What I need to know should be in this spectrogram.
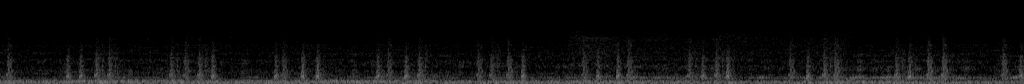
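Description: Train wheels rumble low and steadily on the track.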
